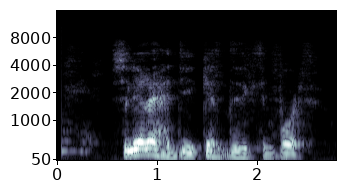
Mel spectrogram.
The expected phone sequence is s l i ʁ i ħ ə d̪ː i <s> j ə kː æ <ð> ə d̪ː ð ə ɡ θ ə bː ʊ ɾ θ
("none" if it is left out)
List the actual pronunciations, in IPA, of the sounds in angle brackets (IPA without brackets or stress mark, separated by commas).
none, θ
